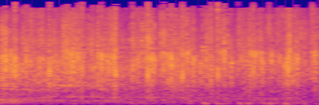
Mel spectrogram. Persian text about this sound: دست قشنگ بزن باریکلا، نشون بده سر حالی.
